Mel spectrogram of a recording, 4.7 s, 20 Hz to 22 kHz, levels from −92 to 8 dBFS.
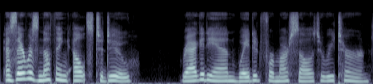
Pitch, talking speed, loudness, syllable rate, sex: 205 Hz, 180 wpm, -19 LUFS, 5.9 syllables/s, female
